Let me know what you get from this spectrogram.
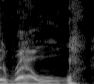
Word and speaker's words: Raul: That's a good way to roll your R's. That's good. – Oh, listen, man, that's I've been proud of that since I was born. I can roll my R's and wiggle my ears. – I have to say my name twice. I say Raul Reyes, and then people kind of go, what?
